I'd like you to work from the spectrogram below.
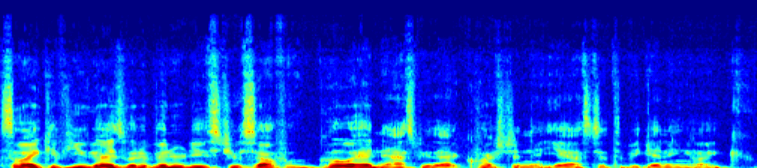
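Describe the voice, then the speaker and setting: A man's fairly low voice at a very fast pace, over noticeable background noise. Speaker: speech pathologist. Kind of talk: interview conversation. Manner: halting.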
